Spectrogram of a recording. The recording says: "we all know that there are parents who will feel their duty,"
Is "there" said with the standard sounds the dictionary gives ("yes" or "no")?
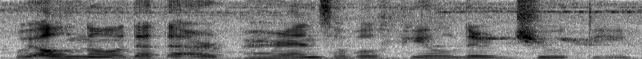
no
